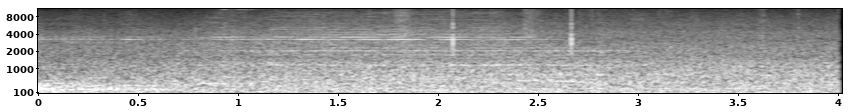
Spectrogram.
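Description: Steady outdoor background rumble and hiss, like distant street traffic, with a couple of faint clicks.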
